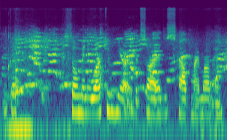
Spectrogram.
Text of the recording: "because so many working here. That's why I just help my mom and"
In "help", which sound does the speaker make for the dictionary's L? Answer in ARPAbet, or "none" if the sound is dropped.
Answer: L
